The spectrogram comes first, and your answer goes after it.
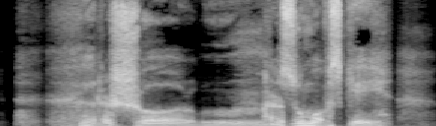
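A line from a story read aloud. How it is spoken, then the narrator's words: Forced, reluctant. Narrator (Russian): наконец выдавил он из себя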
